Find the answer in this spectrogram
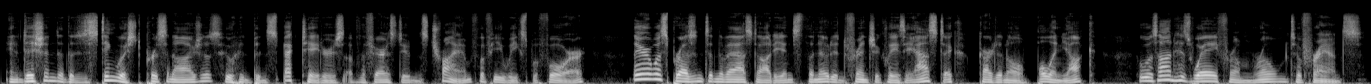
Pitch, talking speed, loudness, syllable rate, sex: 115 Hz, 180 wpm, -18 LUFS, 5.4 syllables/s, male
